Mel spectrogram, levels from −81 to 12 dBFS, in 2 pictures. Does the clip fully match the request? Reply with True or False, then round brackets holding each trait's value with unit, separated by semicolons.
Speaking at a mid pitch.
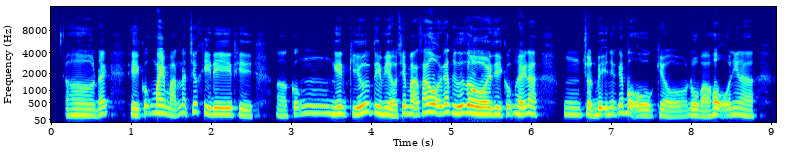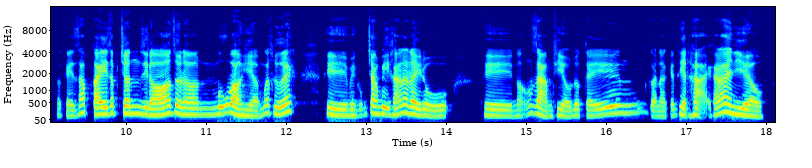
True (170 Hz)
